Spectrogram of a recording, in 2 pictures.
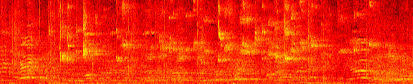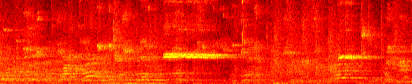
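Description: A crowd of spectators chatters in the background.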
